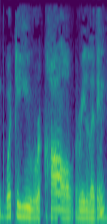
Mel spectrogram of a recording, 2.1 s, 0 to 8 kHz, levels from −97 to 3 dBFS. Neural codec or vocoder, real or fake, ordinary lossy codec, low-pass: codec, 24 kHz, 1.5 kbps, HILCodec; fake; MP3, 32 kbps; 7.2 kHz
